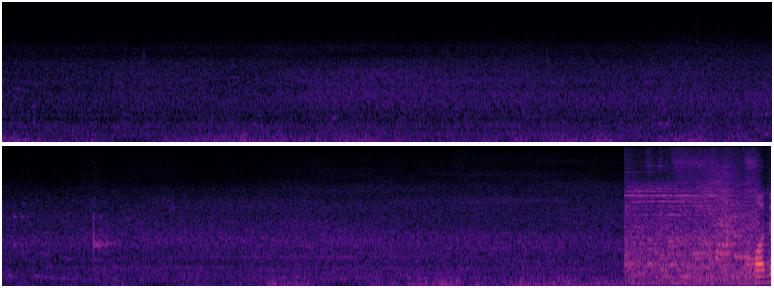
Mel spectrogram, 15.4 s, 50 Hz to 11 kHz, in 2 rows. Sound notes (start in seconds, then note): 10.4 car whooshing; 13.9 upbeat music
